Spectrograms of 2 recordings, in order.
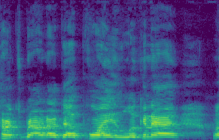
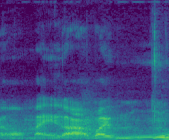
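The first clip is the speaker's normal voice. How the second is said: breathy whispered "oh my God" under her breath; a whispered gasp of dread; hushed disbelief; 7 dB quieter, slower than usual. Retold or imitated. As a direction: mutter it, barely voiced, in shock. Stunned reaction while being detained.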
